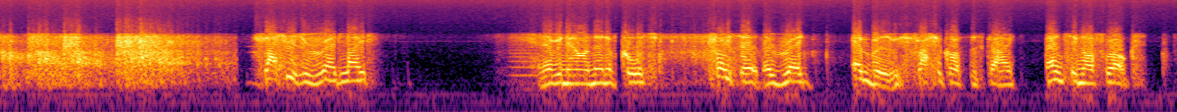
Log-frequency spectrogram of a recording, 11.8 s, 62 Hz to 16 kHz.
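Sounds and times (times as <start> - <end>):
gunfire at night: 0.0 - 2.3
speech: 2.7 - 3.8, 5.4 - 11.4.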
